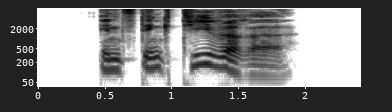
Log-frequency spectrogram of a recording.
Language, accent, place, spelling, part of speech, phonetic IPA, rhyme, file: German, Germany, Berlin, instinktivere, adjective, [ɪnstɪŋkˈtiːvəʁə], -iːvəʁə, De-instinktivere.ogg
- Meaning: inflection of instinktiv: 1. strong/mixed nominative/accusative feminine singular comparative degree 2. strong nominative/accusative plural comparative degree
